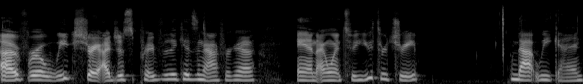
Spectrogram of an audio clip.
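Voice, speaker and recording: A woman speaks at a fairly quick pace in a plain, everyday voice, her pitch medium and her intonation fairly even. The recording is very clean, with a silent background. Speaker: Bible college student. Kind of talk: casual chat.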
